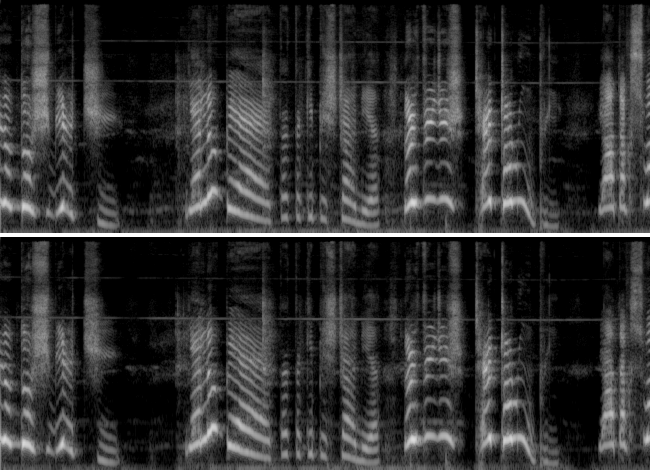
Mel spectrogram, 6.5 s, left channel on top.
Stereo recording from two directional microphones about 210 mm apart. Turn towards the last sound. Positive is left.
turn(degrees=10)  # may be behind; listen again after turning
